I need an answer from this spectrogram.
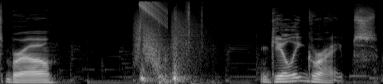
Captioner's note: whooshing sound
